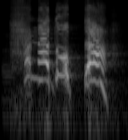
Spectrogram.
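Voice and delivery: high, loud and drawn out; emphatic declaration. Real, not acted. Preacher drives scripture home to congregation, emphatic declaration. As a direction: ring it out as an absolute verdict.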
